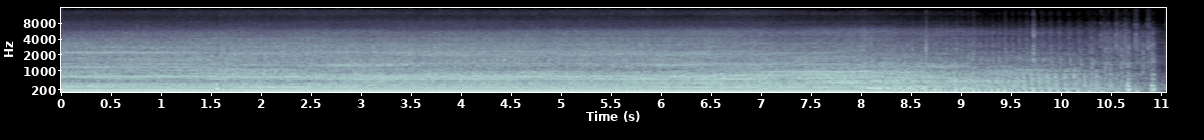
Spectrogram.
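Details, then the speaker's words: Craftsman LT1000 riding mower after engine swap, replacing one that locked up from low oil: smooth steady beat with no knocks, then winds down to a stop; a slight misfire expected to clear once warm; runs healthy. "all right she's running uh she's running pretty good um slight misfire but you know i think once uh when she's running for a little bit she'll be just fine"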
